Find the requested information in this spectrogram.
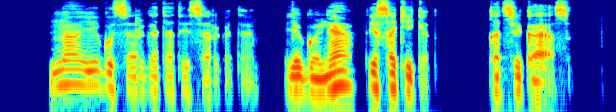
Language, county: Lithuanian, Šiauliai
